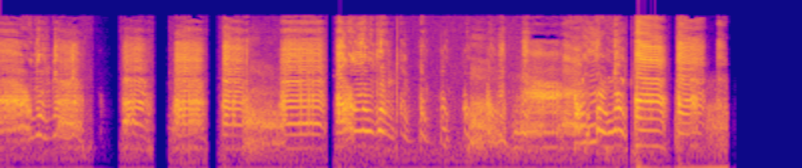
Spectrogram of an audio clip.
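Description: Crows cawing: a rapid run of harsh caws, some close together or overlapping, stopping about a second before the end.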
